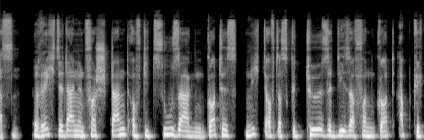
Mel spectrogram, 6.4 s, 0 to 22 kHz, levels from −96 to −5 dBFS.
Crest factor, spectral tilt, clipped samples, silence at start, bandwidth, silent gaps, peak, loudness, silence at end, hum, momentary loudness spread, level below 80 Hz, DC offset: 16 dB; -6.5 dB/octave; under 0.1%; 0 s; 13 kHz; none; -2 dBFS; -18 LUFS; 0 s; none; 4 LU; -52 dBFS; under 0.1%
